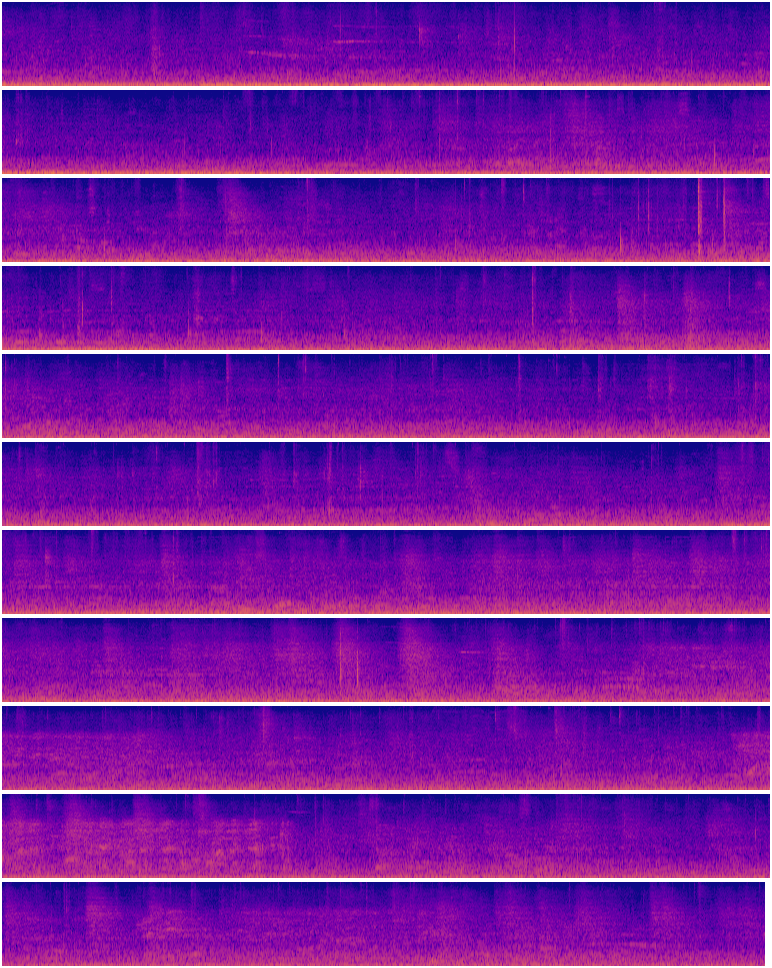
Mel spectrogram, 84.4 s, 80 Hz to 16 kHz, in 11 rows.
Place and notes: Chaillot, Paris, France - Palais de Tokyo
Walking around the still half finished new areas at the Palais de Tokyo during the 30 hr non-stop exhibition.
15 April 2012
